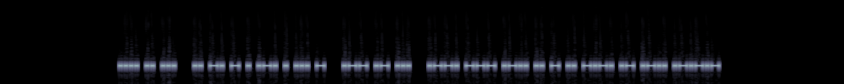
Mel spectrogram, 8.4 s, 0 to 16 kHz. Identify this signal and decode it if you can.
Morse code, heard as a keyed tone, about 46 wpm, 700 Hz. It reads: HIS INTEREST WAS POLITICAL.
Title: Sentences from Top 1000 Words - Review Part 5 - 45wpm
